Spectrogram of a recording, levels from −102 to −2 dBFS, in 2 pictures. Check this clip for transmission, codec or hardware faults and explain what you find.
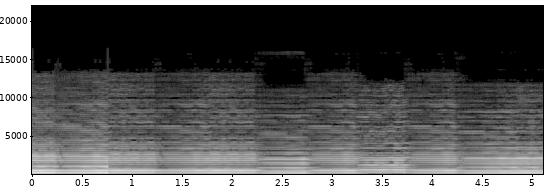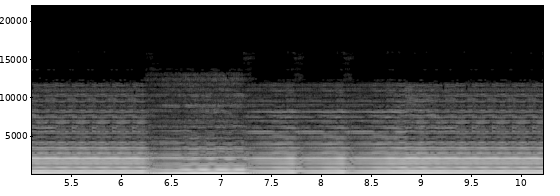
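One fault is present. From 0.75 s to the end there is channel delay (comb filtering). One channel lags by roughly a millisecond and a half, and mono summing cuts evenly spaced notches from around 300 Hz upward. The result sounds hollow and phasey, and a spectrogram shows fixed horizontal gaps.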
